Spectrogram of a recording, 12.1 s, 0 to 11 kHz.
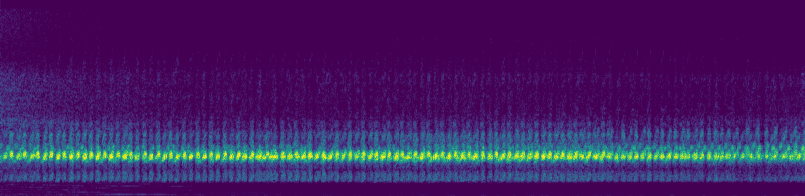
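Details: European tree frog chorus from 20.05.2023: many males croak in fast, rasping pulses forming a continuous bright din, with a faint descending low hum fading out at the start.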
